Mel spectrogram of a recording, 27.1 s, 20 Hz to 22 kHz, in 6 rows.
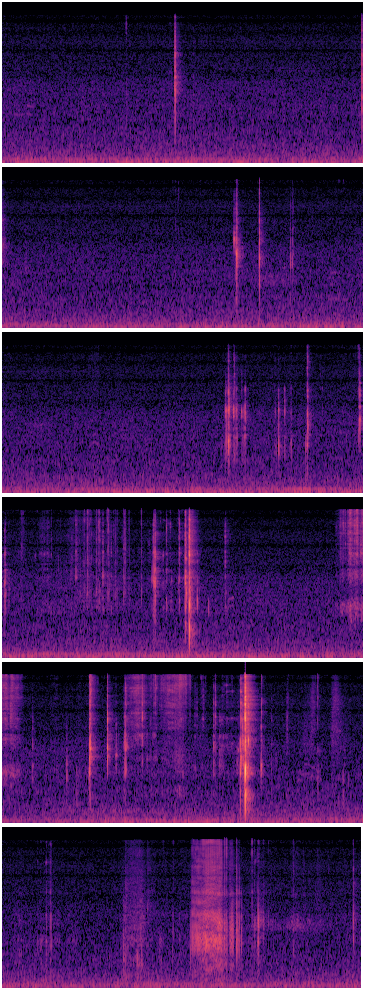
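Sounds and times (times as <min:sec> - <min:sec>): plastic toy case clicks and snaps: 0:14.5 - 0:16.0, 0:20.6 - 0:21.4
soft rustles: 0:21.6 - 0:23.3, 0:24.0 - 0:26.5.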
